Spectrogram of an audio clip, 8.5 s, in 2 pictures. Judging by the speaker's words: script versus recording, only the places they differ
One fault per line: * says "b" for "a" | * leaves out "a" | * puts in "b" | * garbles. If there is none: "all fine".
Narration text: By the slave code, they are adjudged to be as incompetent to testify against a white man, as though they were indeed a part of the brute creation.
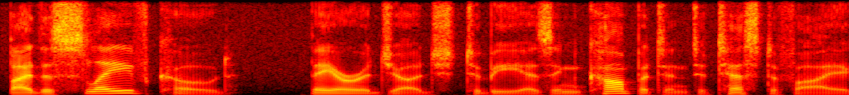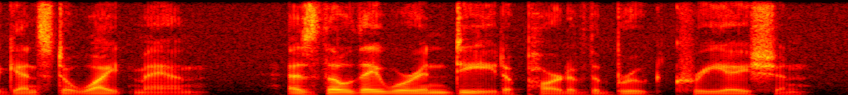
all fine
